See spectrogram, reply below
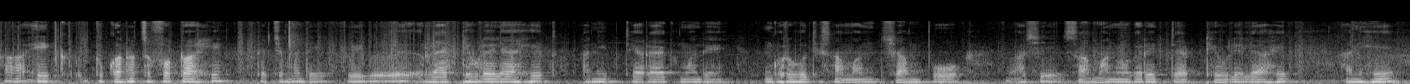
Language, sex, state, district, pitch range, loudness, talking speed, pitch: Marathi, male, Maharashtra, Pune, 110-125 Hz, -21 LUFS, 115 wpm, 115 Hz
